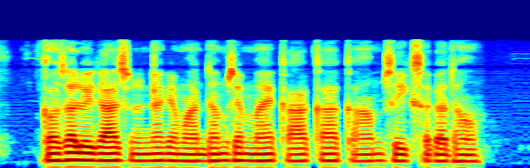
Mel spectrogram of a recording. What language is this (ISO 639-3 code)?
hne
